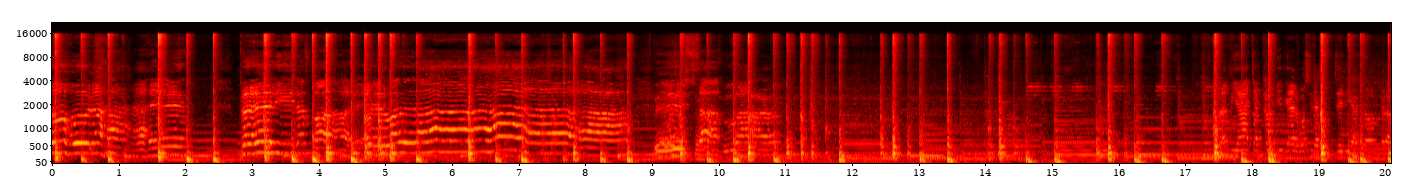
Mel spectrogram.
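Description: Acoustic guitar strummed with a steady beat of sharp percussive hits while a young man sings over it, the voice strongest in the first half and fainter later.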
